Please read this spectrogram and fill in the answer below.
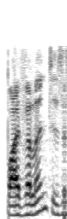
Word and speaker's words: bivalent: Bivalent? Am I pronouncing it correctly?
